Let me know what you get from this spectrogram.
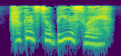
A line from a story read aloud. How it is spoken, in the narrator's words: I panted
